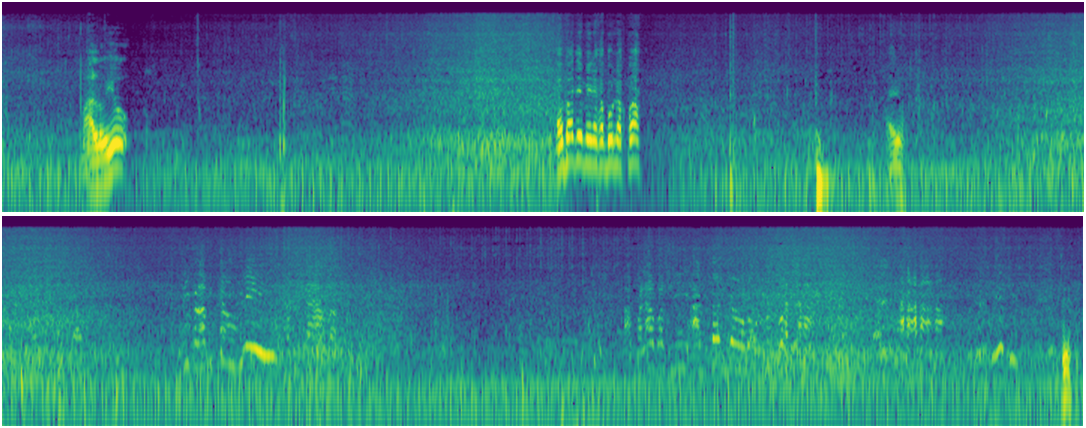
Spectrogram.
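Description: Men talk loudly nearby, outdoors.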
